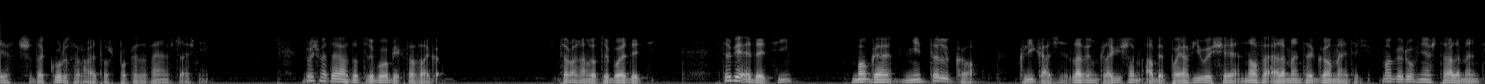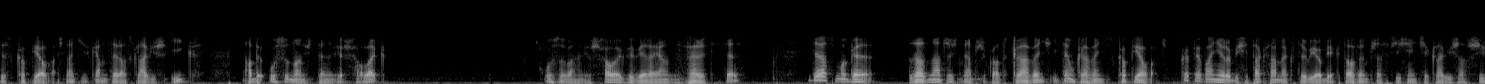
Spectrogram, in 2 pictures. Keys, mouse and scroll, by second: 1.8 middle click, 3.0 scroll up 3, 3.8 shift+middle click, 4.8 right click, 5.0 x, 5.8 right click, 6.8 shift+middle click, 7.6 Tab, 8.2 middle click, 9.6 right click, 11.7 ctrl+click, 14.5 x, 18.8 x, 23.9 right click, 25.0 shift+right click, 27.5 shift+d, 28.6 click.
